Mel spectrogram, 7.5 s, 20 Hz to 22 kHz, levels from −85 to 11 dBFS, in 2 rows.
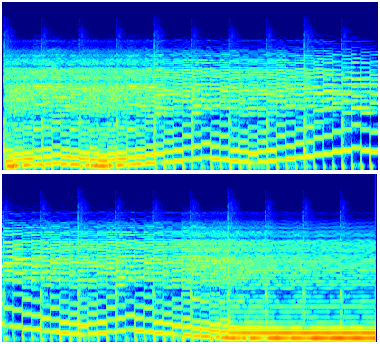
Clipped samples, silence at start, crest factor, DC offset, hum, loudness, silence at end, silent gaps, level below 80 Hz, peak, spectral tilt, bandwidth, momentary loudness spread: under 0.1%; 0 s; 12 dB; under 0.1%; none; -17 LUFS; 0 s; none; -50 dBFS; -4 dBFS; -6.5 dB/octave; 9 kHz; 8 LU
